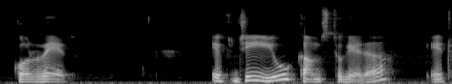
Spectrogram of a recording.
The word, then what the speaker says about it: correr: If two R's, that is doble R, comes together, it will pronounce as R. So, perro or correr.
